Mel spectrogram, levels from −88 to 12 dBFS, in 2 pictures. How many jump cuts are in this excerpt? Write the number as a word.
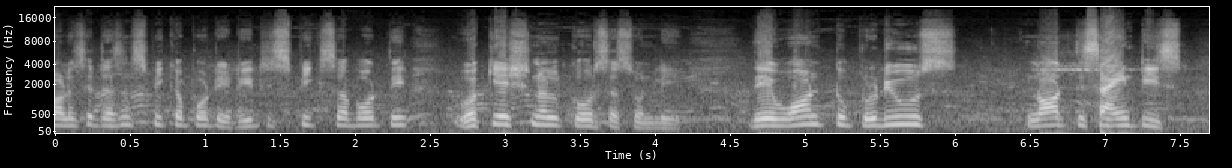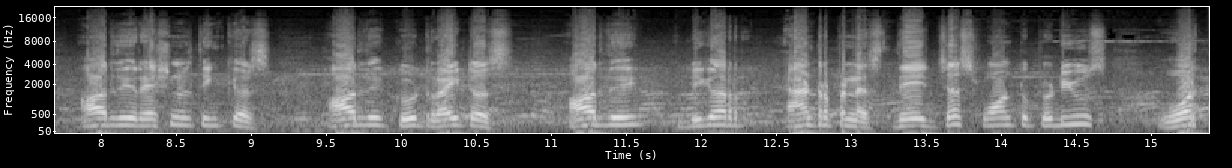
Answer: zero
